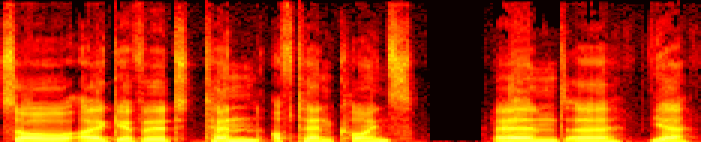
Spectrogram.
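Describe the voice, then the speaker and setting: A man's voice: medium pitch, animated, slow, smooth, no echo, studio quality. A man co-hosting a review show, giving his opinions in casual conversation.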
